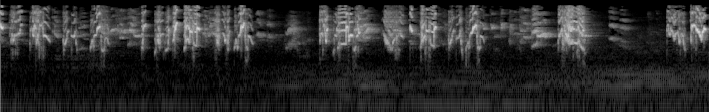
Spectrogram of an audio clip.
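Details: Two Fischer's lovebirds, blue with white head and pastel green, chirping during the day; nearly continuous shrill, grating twitter with loud squeaky bursts and a faint low hum in the background.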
